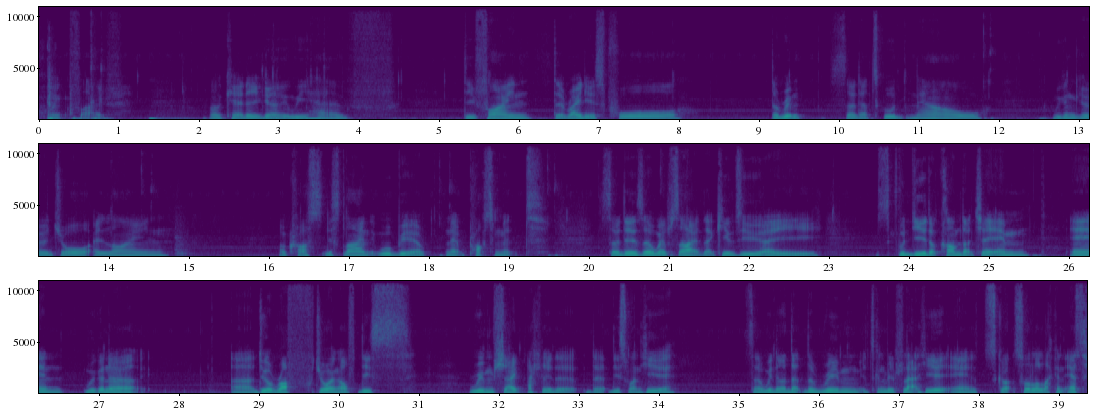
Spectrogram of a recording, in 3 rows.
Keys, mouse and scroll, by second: 0.3 KP_Decimal, 0.6 KP_5, 2.2-2.6 scroll down 1, 2.6-2.9 scroll up 1, 3.1 shift+middle click, 4.0-11.0 scroll down 1, 11.0-12.0 scroll up 1, 12.0 click, 12.7-14.6 scroll down 1, 14.6 click, 22.2-22.7 scroll down 1, 22.7-25.7 scroll up 1, 25.7-32.2 scroll down 1, 32.2-39.3 scroll up 1.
